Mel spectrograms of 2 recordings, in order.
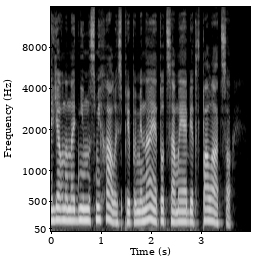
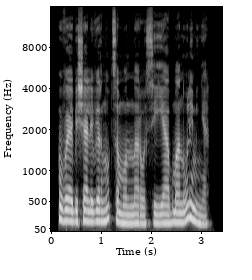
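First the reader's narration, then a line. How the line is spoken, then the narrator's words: Calm, hiding joy. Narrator (Russian): произнес он спокойно, изо всех сил стараясь не выдать эту невольную радость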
